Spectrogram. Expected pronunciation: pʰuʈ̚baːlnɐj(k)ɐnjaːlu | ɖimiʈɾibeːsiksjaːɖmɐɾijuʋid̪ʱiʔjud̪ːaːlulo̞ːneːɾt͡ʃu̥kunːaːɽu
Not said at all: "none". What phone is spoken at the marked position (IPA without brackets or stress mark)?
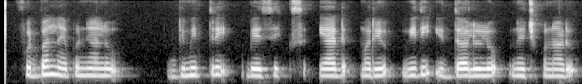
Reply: p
